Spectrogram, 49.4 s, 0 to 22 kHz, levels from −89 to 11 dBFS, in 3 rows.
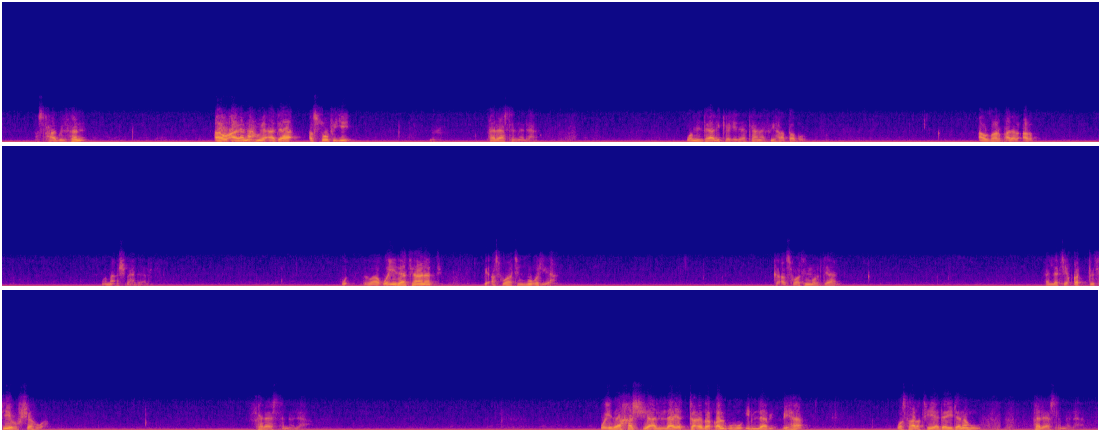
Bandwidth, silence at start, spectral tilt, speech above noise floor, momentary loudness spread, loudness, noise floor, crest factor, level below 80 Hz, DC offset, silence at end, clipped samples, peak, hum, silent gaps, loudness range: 5.6 kHz; 0 s; -10.5 dB/octave; 22 dB; 27 LU; -19 LUFS; -40 dBFS; 22 dB; -50 dBFS; under 0.1%; 0 s; under 0.1%; 0 dBFS; none; none; 20 LU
